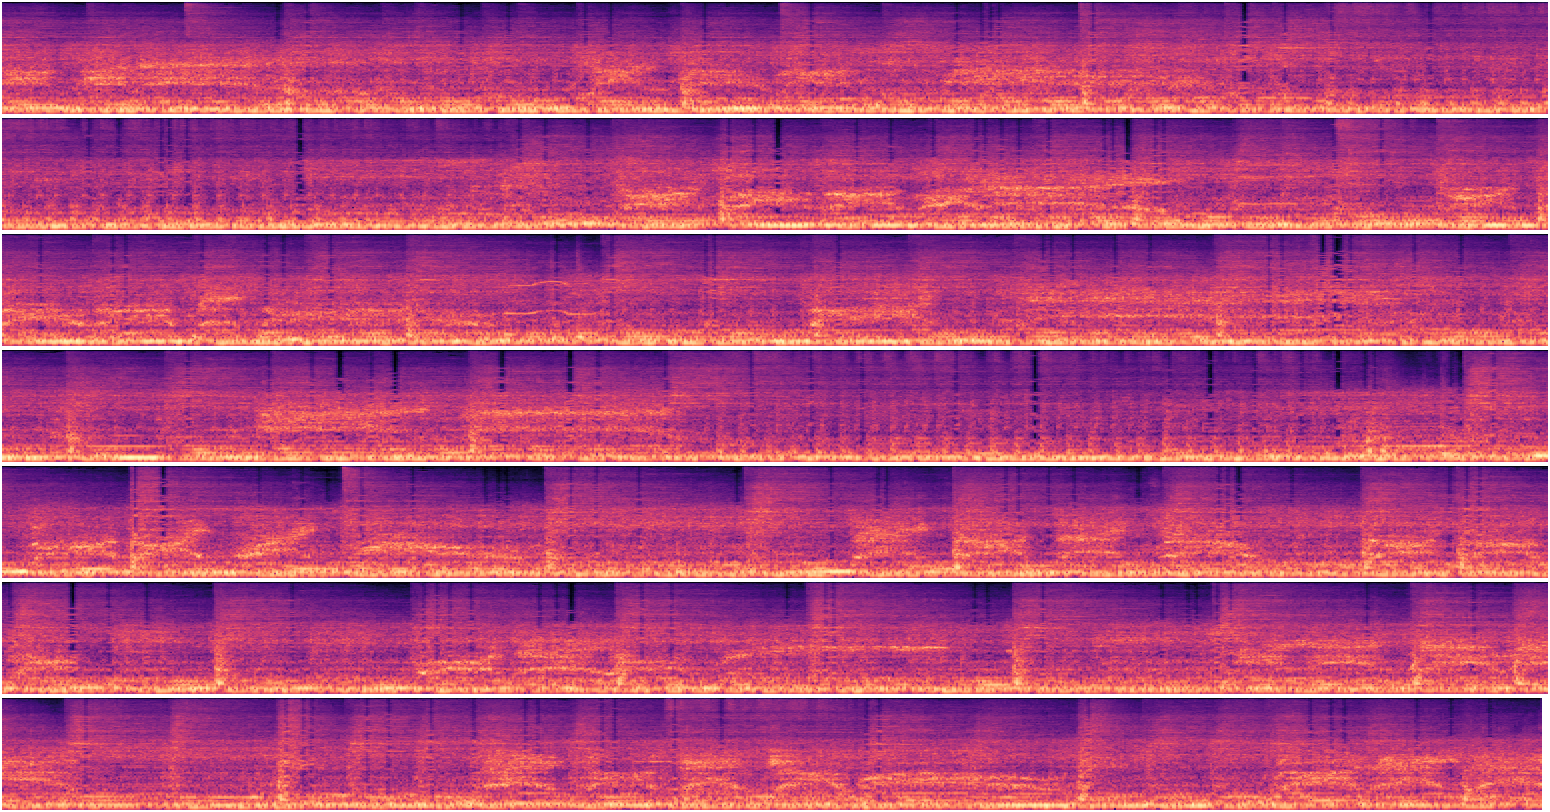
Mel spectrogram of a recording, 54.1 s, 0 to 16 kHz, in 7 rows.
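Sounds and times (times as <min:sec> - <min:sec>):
screamed vocals: 0:00.0 - 0:06.5, 0:10.2 - 0:23.0, 0:24.2 - 0:26.7, 0:31.0 - 0:34.0, 0:34.9 - 0:39.4, 0:40.7 - 0:43.9, 0:44.6 - 0:47.0, 0:47.8 - 0:54.0
drum kit: 0:00.0 - 0:54.0
heavy guitars: 0:00.0 - 0:54.0.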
